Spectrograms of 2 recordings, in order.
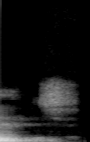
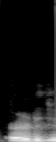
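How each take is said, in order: First: एज said as one syllable, "ej"; no separate d in एज; silent d. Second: एज said "ed-je"; d sounded separately. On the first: Teacher correcting learners, silent d in एज. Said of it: "एज पढ़ेंगे". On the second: Teacher showing the wrong reading, separate d in एज. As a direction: pull the d apart from the j in एज. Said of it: "एज नहीं एज". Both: Shown as a demonstration.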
